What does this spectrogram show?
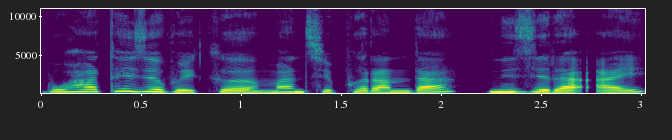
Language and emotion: Bodo, neutral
